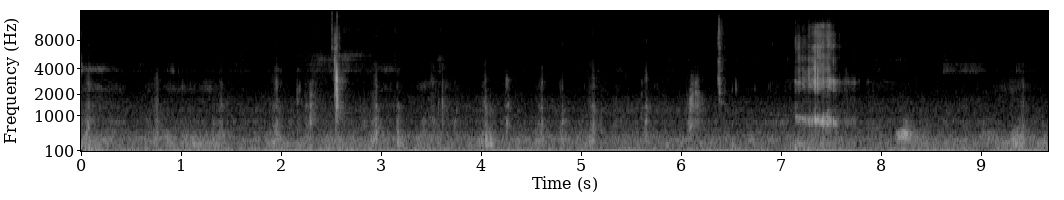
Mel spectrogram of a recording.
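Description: Chewing of juicy cantaloupe chunks, with many small wet mouth clicks, and a louder bite into a fresh piece about seven seconds in.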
